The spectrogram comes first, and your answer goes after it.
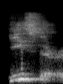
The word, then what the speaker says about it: geyser: about geyser before yeah geaster is a proper pronunciation because it's actually an Icelandic word and this is um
